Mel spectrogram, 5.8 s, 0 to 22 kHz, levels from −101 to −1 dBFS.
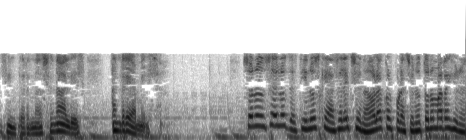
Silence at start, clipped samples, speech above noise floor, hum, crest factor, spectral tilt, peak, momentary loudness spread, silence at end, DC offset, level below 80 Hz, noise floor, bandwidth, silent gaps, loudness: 0 s; under 0.1%; 32 dB; none; 14 dB; -12 dB/octave; -2 dBFS; 9 LU; 0 s; under 0.1%; -32 dBFS; -46 dBFS; 5.4 kHz; none; -15 LUFS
